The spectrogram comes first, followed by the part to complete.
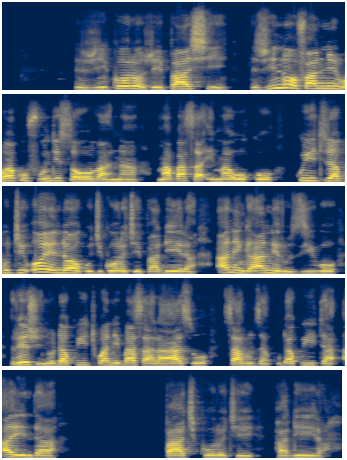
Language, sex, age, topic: Ndau, female, 36-49, education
